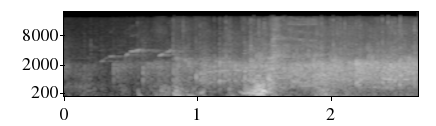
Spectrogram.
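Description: An audience breaks into applause that starts scattered and quiet, then swells into steady, dense clapping that holds at full strength, with a few faint voices mixed in.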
